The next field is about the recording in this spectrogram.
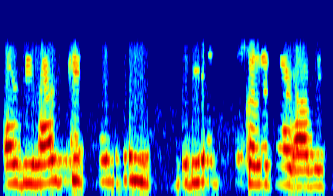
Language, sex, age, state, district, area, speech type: Maithili, female, 45-60, Bihar, Sitamarhi, urban, conversation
